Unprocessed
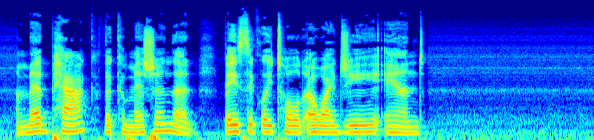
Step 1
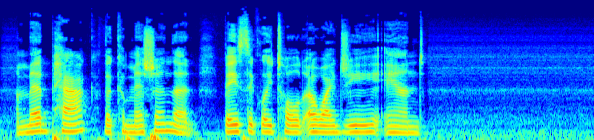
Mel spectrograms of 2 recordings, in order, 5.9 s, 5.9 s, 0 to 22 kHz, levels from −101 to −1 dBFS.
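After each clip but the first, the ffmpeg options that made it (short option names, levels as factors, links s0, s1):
-af "adynamicequalizer=threshold=0.00891:dfrequency=2100:dqfactor=0.7:tfrequency=2100:tqfactor=0.7:attack=5:release=100:ratio=0.375:range=2.5:mode=cutabove:tftype=highshelf"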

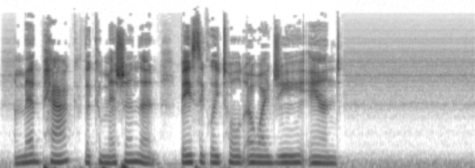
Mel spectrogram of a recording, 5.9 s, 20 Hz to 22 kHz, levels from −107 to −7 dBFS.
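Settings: -af "firequalizer=gain_entry='entry(210,0);entry(470,-25);entry(2100,8);entry(3600,14)':delay=0.05:min_phase=1,volume=0.473"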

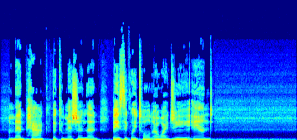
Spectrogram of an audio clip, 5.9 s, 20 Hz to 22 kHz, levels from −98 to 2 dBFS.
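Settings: -af "aecho=1:1:5.1:0.4"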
